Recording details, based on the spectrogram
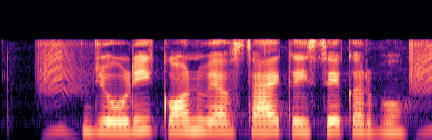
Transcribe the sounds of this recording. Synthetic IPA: d͡ʒoːɽikɔːnʋjəʋsaːekəɪsekəɾboː

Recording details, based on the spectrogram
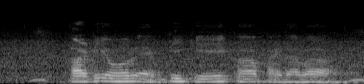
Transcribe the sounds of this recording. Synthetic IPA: aːɾɖiɔːɾɛːmɖikekafaːjɪd̪abaː

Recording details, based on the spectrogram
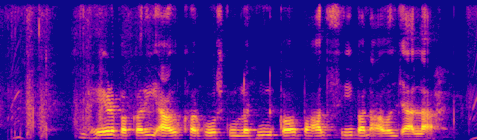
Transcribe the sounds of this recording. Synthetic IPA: bʱeɽbəkəɾiaʊɾkʰəɾɡoskuləɦinkɔbaːlsebənaːwəld͡ʒaela̰

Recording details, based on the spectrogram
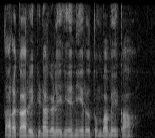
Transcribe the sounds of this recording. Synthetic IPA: t̪ɐɾɐkaːɾiɡiɽɐɡɐɭiɡe̞niːɾut̪umbɐbɛːkaː

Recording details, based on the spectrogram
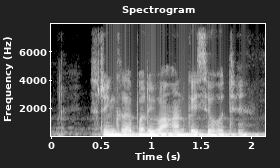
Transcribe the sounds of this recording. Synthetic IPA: ʃɾɪ̃ŋkʰlapəɾɪʋaːɦənkɐɦseɦoːt̪ɦɛ̃ː

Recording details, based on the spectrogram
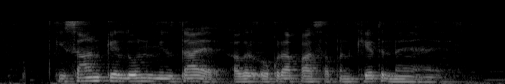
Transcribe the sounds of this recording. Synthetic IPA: kɪsaːnkeloːnmɪlt̪aɦɛəɡəɾoːkɾapaːsəpənkʰeːt̪nəɦɛ̃

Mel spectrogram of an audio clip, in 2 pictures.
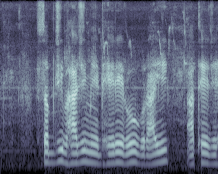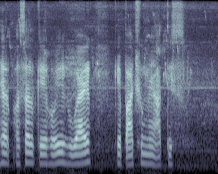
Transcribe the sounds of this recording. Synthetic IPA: səb̚d͡ʒibʱaːd͡ʒimẽɖʱeːɾeɾoːɡɾaːiaːt̪ʰed͡ʒeɦəɾpʰəsəlkeɦoeɦuaːe | kepaːt͡ʃʰumẽaːt̪is

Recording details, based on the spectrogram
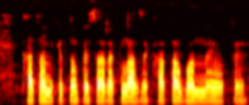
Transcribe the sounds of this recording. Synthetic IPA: kʰaːt̪amẽkɪt̪napɛːsaɾəkʰlasekʰaːt̪abənːə̃ɦoːt̪aɦɛ

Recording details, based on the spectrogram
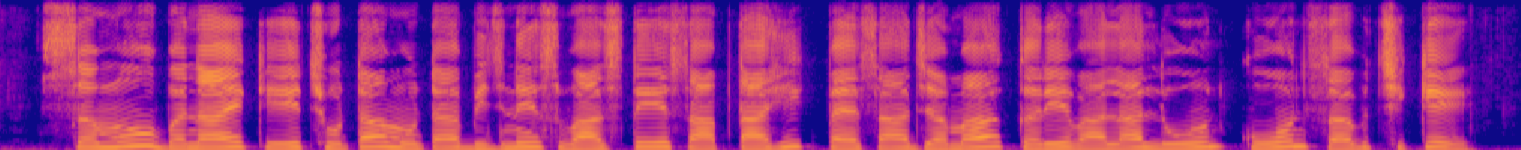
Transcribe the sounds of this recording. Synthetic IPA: səmuːɦbənaːeket͡ʃʰoːʈamoːʈabɪd͡ʒnesʋaːst̪esaːpt̪aːɦɪk̚pɛːsad͡ʒəmakəɾeʋaːlaloːnkoːnsəbʱt͡ʃʰɪkeː

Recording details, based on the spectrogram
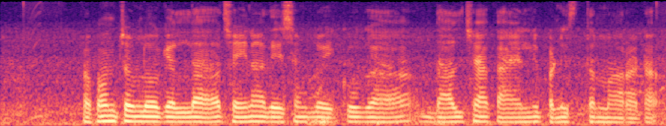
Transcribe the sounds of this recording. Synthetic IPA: pɾɐpɐmt͡ʃɐmlo̞ːkɛlːaːt͡ʃɐjnaːd̪ɛːʃɐmlo̞ːe̞kːuʋɐɡaːd̪aːlt͡ʃaːkaːjaːlnipɐɳɖist̪unːaːɾaːʈɐ̰

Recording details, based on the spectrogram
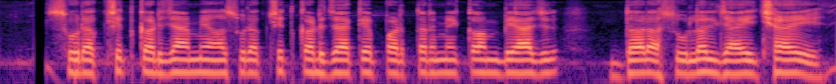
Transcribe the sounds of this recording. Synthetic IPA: sʊɾəkʃʰɪt̪kəɾd͡ʒamẽəsʊɾəkʃʰɪt̪kəɾd͡ʒakepəɾt̪əɾmẽkəmbjaːd͡ʒ | d̪əɾəsuːləld͡ʒaːit͡ʃʰəe

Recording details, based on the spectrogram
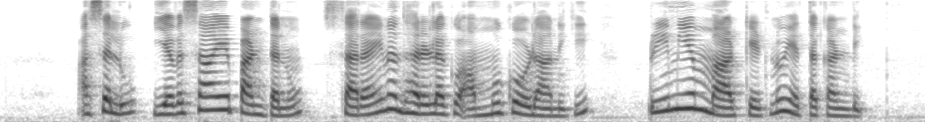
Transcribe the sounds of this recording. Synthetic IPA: ɐ̰sɐluʋjɐʋɐsaːjɐpɐɳʈɐnusɐɾɐjnɐd̪ʱɐɾɐɭɐkuɐmːukɔːɽaːniki | pɾiːmijɐmːaːɾkeʈnuɛt̪ːɐkɐɳɖi

